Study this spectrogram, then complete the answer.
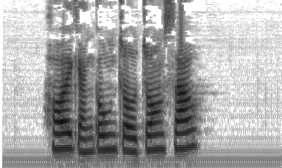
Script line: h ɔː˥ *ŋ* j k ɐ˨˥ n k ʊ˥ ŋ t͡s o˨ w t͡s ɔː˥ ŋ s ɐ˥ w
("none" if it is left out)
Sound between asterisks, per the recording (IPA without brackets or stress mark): none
